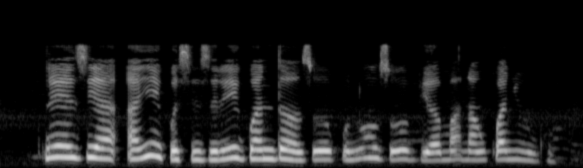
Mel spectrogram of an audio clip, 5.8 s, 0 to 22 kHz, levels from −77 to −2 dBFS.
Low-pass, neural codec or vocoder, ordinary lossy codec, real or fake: 7.2 kHz; none; none; real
